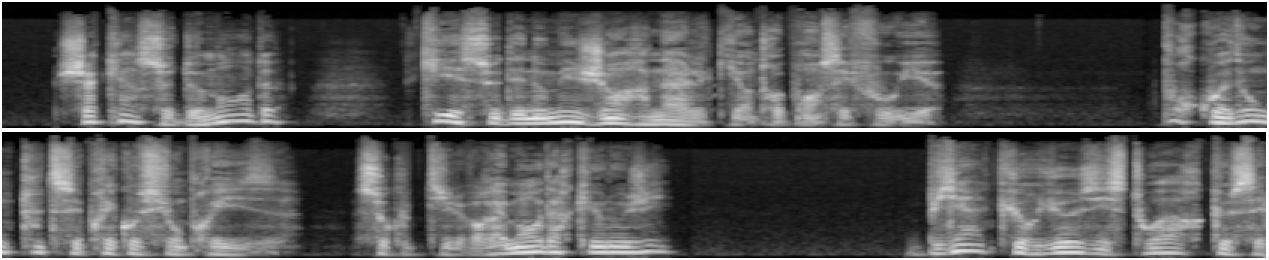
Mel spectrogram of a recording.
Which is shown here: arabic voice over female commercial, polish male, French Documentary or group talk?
French Documentary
